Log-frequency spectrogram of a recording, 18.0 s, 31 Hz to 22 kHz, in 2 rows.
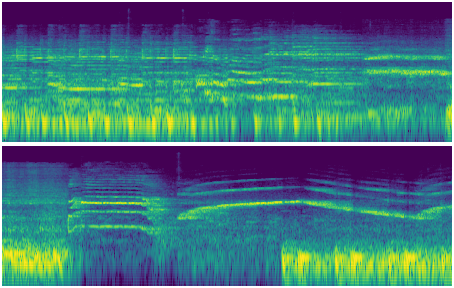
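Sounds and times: siren wail: 5.7s - 9.5s, 12.4s - 18.0s.

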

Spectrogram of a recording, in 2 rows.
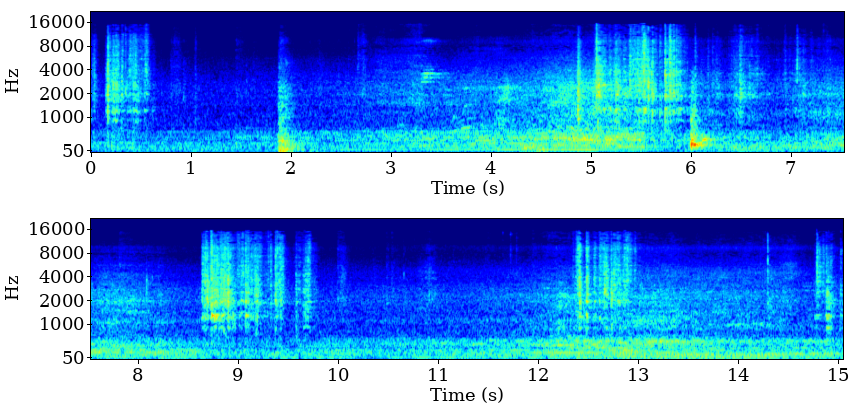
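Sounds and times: small metal parts clinking: 0.0s - 0.7s, 4.8s - 7.4s, 8.6s - 9.9s, 12.1s - 13.2s, 14.7s - 15.0s.

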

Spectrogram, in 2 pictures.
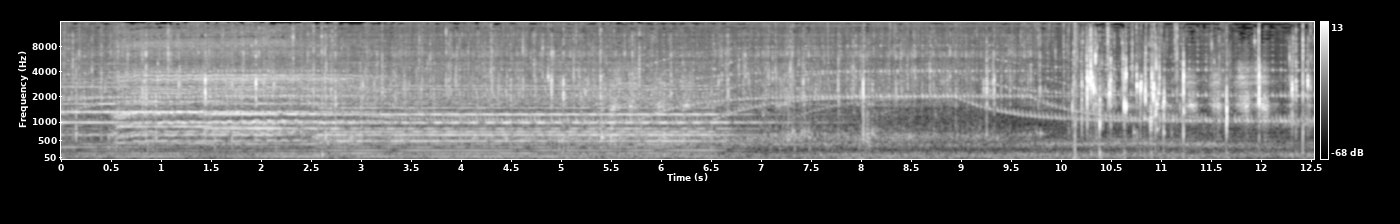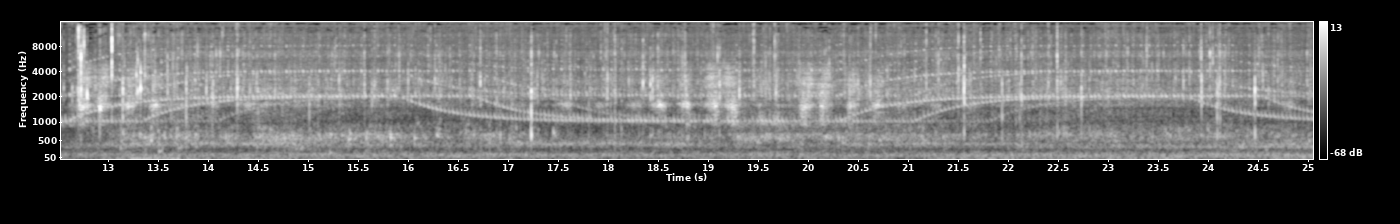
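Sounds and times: faint gliding tones: 0.0s - 25.0s
underwater water noise: 0.0s - 25.0s
sharp clicks and pops: 4.4s - 25.0s.

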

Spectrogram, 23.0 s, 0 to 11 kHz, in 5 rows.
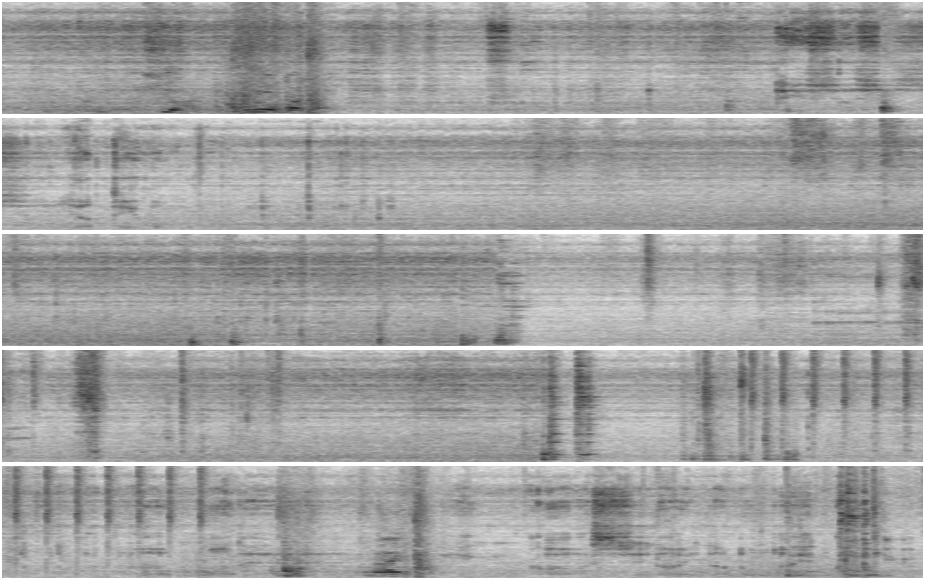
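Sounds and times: utensils and cookware clinking: 16.5s - 20.7s, 21.7s - 23.0s.

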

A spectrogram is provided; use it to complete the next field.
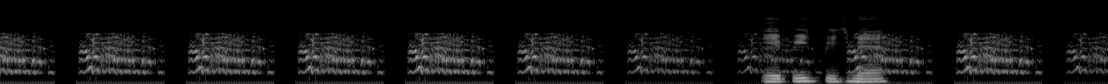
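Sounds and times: flamingos honking: 7.6s - 11.0s.

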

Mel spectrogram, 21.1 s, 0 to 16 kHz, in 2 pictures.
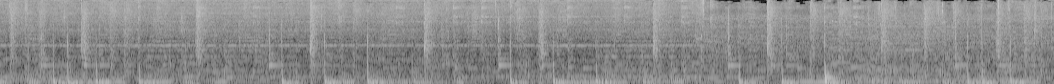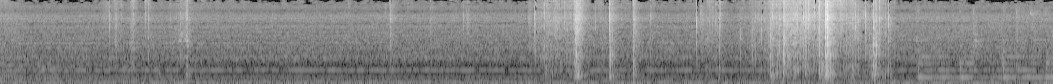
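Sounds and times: wrapper crinkling and crackling: 15.2s - 19.6s.

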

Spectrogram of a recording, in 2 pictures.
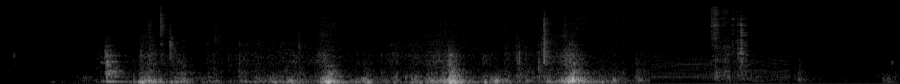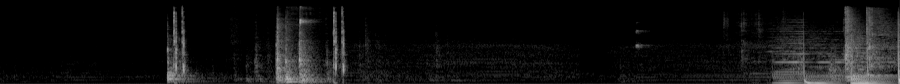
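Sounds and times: fabric rustling: 0.7s - 6.5s.

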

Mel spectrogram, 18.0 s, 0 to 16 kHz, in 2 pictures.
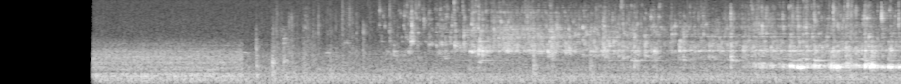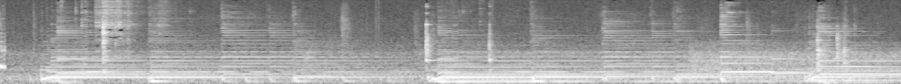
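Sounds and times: water pouring into glass: 2.8s - 9.1s
ringing tone from filling glass: 4.1s - 9.1s.

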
